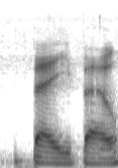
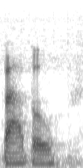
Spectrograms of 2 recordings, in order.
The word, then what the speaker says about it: Babel: anyway what was this bay bell from hitchhiker's side of the galaxy or the developer says it's pronounced babble oh here we are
